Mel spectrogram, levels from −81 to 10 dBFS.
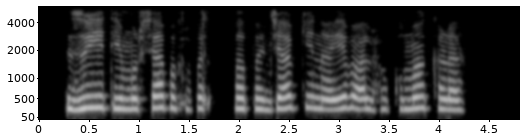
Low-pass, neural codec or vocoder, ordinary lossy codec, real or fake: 5.4 kHz; codec, 16 kHz, 16 kbps, FreqCodec, larger model; AAC, 48 kbps; fake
